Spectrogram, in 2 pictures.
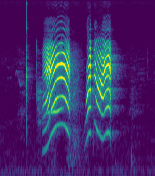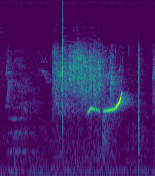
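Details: Talking pet parrot: two loud, rich, arching syllables, then a quiet gap and a rising whistled glide over a soft hiss.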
